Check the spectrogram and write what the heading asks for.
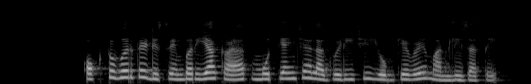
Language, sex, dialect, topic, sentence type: Marathi, female, Standard Marathi, agriculture, statement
